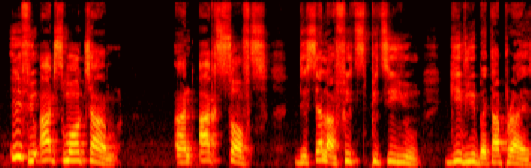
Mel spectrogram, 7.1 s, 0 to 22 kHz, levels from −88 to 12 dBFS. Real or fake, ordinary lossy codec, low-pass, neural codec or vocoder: real; none; none; none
